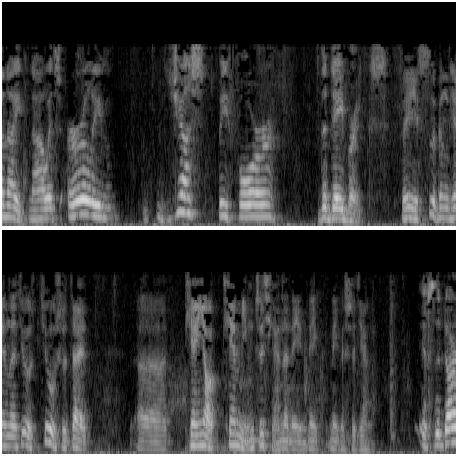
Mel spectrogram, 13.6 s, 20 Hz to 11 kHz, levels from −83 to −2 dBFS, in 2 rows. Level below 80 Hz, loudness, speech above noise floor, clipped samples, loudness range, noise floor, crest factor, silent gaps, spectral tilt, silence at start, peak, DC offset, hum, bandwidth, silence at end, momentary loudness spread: -54 dBFS; -29 LUFS; 20 dB; under 0.1%; 5 LU; -49 dBFS; 18 dB; none; -10 dB/octave; 0 s; -12 dBFS; 0.3%; none; 5.8 kHz; 0 s; 15 LU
